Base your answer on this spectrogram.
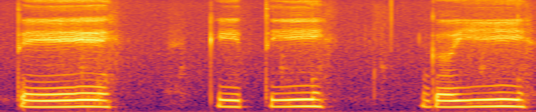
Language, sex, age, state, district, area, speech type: Punjabi, female, 18-30, Punjab, Sangrur, urban, read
